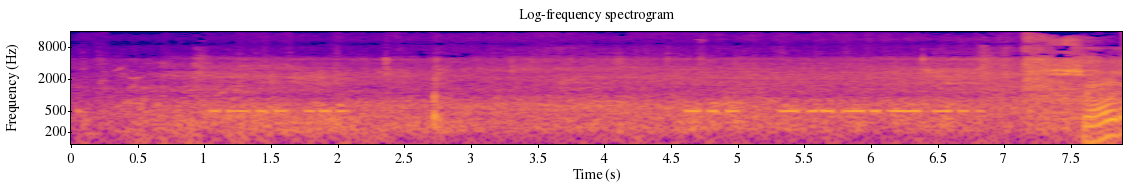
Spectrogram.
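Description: A metal detector beeps in quick pulsing bursts.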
